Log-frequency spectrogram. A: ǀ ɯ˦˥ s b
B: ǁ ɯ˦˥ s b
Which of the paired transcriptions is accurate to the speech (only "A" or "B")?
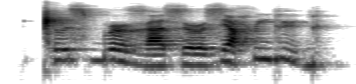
B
